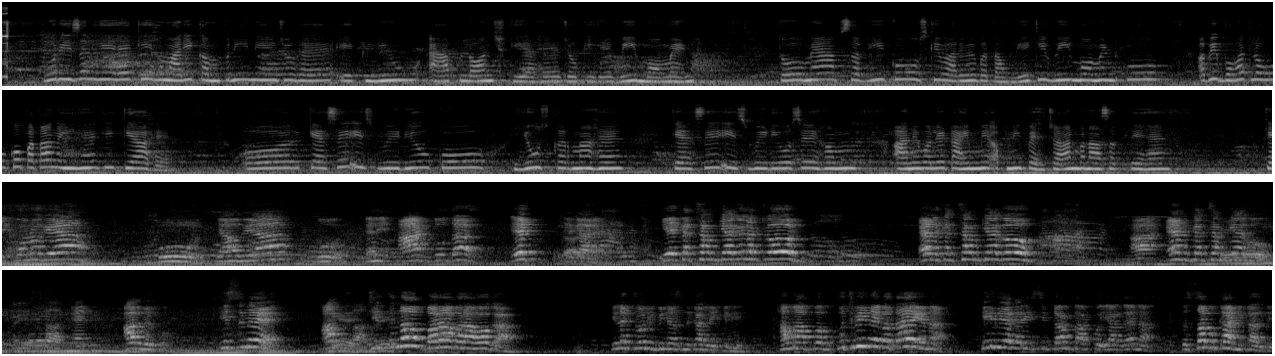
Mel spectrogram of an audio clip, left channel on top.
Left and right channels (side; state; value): both; different; correlation 0.00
